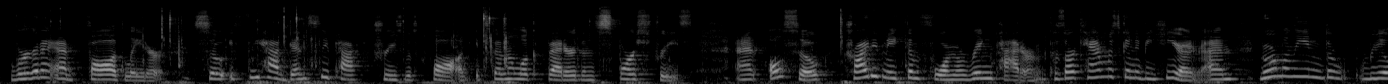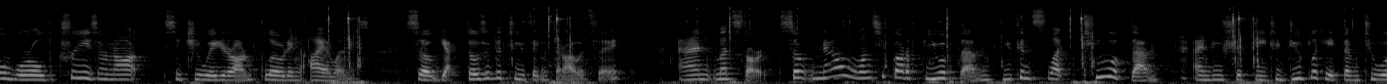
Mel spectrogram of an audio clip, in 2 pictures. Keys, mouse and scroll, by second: 1.0-1.7 middle drag, 1.7 shift+e, 2.9 shift+d, 4.2-4.8 middle drag, 4.8 g, 7.0-8.0 middle drag, 8.0-8.5 scroll up 3, 8.5-9.9 shift+middle drag, 9.9-10.7 scroll up 3, 10.7-11.9 middle drag, 11.9-12.6 scroll down 7, 12.6-15.6 middle drag, 16.0-17.3 middle drag, 17.3 shift+d, 19.4 shift+d, 21.3 shift+click, 21.7 shift+click, 22.3 shift+click, 23.1 scroll up 4, 23.5-24.7 shift+middle drag, 24.7 shift+d, 26.2 g.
